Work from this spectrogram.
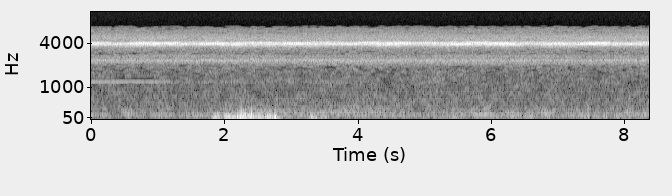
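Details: Crickets in a nature recording: an unbroken high, ringing trill continues throughout, while a brief low rumble or thump enters about two seconds in and fades soon after.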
